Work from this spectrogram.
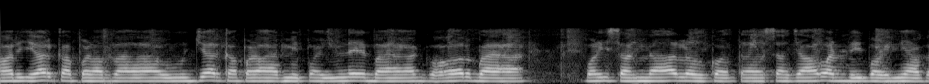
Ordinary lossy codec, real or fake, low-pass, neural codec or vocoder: none; fake; 5.4 kHz; codec, 16 kHz, 2 kbps, FreqCodec, larger model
